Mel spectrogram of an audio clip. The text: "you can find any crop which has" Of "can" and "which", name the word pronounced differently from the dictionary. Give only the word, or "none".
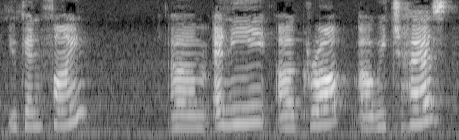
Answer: none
